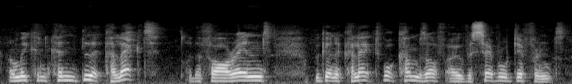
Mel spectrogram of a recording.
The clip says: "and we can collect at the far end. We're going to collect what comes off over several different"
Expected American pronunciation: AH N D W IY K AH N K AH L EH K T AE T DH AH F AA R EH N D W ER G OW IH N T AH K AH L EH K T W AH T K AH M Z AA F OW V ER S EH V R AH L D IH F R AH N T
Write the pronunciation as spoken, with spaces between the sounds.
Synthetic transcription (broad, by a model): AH N W IY K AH N K AH L EH K T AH T DH AH F AA R EH N D W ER G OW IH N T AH K AH L EH K T W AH T K AH M Z AA F OW V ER S EH V R AH L D IH F R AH N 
